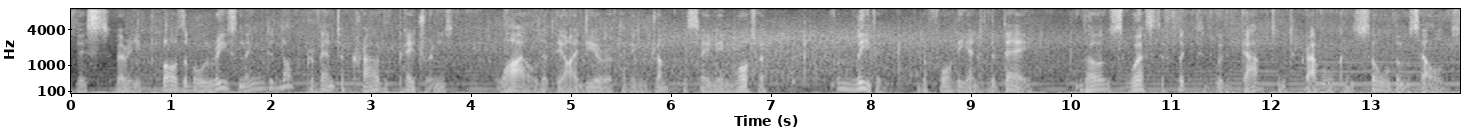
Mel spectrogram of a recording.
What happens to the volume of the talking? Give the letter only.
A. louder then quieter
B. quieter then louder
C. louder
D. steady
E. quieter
D.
